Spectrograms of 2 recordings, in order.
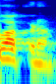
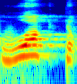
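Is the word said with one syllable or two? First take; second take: two; one. First: The ending has an extra vowel, two syllables. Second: The ending is a single consonant, one syllable. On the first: The speaker calls it wrong. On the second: The speaker calls it right.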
